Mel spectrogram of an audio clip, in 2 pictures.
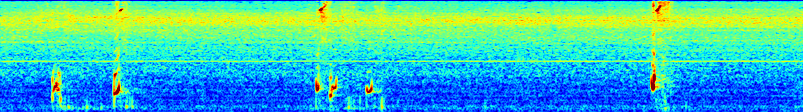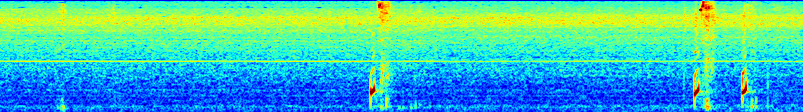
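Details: A sleeping dog makes funny sounds while dreaming, short muffled yelps and whimpers, often in pairs, breaking out every few seconds over a quiet steady background hum.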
